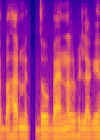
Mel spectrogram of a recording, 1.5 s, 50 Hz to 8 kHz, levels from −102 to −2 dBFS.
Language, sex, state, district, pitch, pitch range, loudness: Hindi, male, Jharkhand, Garhwa, 115 Hz, 110-120 Hz, -19 LUFS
